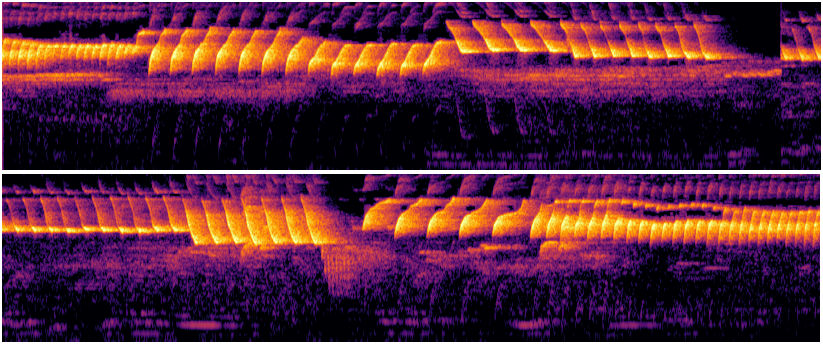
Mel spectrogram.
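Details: Varied yellow canary song in which several fast trills follow one another, each at a different pitch, broken by short pauses and a quick downward sweep, all bright and high.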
